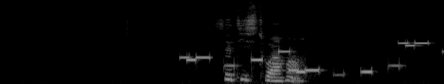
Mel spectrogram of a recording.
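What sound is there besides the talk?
mobile phone ringing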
